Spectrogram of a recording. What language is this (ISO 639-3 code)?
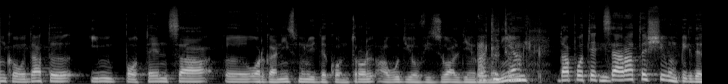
ron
